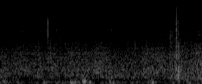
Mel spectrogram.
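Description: Loaded touring bicycle rolling on asphalt, heard through a camera mounted on its frame: irregular low knocks and a couple of sharp clicks from the bike and mount over a steady rush of tyre and wind noise.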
